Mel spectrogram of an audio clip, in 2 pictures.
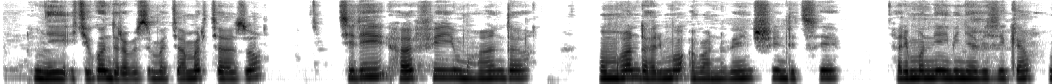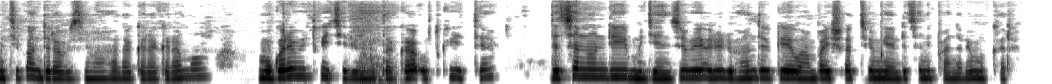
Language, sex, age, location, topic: Kinyarwanda, female, 18-24, Kigali, health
